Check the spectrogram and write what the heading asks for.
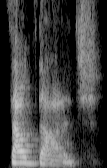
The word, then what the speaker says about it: Saudade: point to make sure I know how to pronounce the title of your film, and it is Saudade. Saudade.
